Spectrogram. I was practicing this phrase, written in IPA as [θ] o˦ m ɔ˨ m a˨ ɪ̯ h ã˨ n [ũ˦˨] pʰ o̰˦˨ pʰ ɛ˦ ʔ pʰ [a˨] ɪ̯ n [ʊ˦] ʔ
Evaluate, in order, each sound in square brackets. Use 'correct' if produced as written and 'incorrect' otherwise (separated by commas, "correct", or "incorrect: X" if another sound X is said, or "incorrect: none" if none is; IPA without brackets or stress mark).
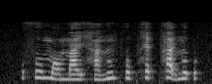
correct, incorrect: ũ˦, incorrect: a̰˦˨, correct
